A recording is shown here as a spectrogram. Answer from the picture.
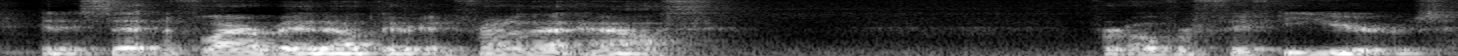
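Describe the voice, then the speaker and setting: At a moderate pace, a man speaks with very wide pitch swings amid noticeable background noise and audible room echo. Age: 60s. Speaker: potter. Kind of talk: casual chat. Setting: pottery studio. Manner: relaxed, hesitant.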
